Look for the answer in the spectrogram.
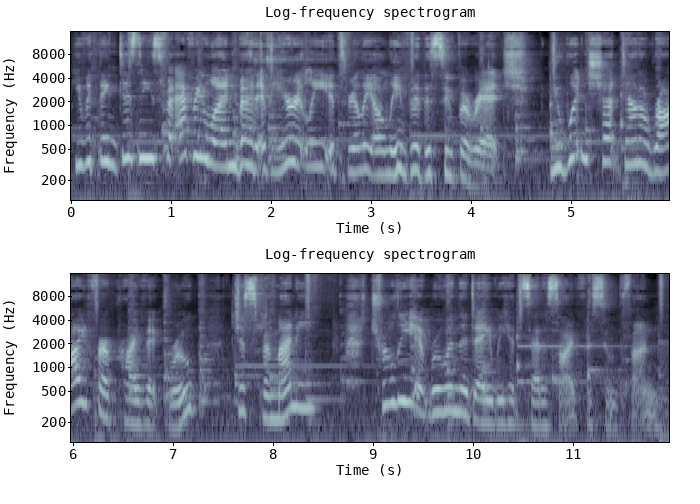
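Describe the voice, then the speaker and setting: Woman reading a bad review dramatically, really high voice, music behind. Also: lively intonation, moderate pace. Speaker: guest reader of online reviews.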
